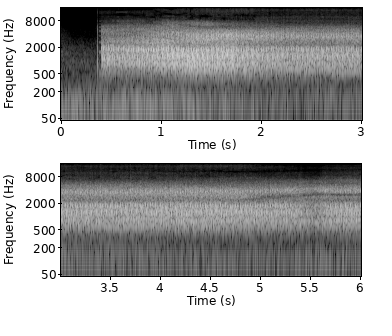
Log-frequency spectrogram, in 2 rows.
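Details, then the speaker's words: Radio at location 6, near poles on private property: steady harsh buzzing hiss with a faint rasp, strongest here and fading down the street; suspected power line noise, exact pole not pinned down. "But it's definitely close here, and it fades as we move down the street in that direction."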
